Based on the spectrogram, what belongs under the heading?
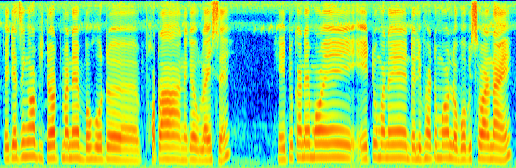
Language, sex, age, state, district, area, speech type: Assamese, female, 18-30, Assam, Darrang, rural, spontaneous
